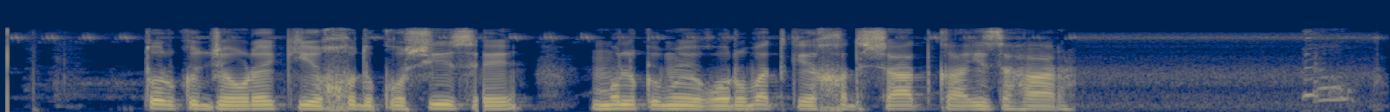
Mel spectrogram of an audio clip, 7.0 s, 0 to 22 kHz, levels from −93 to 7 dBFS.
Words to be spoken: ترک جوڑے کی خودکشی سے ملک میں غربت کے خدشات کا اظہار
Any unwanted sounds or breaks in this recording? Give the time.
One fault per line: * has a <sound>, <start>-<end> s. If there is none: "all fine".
* has a dropout, 2.4-2.4 s
* has a bark, 6.5-6.8 s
